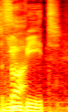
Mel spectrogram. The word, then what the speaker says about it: jubeat: Because I was, like, briefly studying Japanese, apparently, yubi is Japanese for finger. So, yubi plus beat, finger beat, is literally what it means, yubeat. – So that would be, literally that would be the right pronunciation. – But it's spelled with a J, and I don't know why, but...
